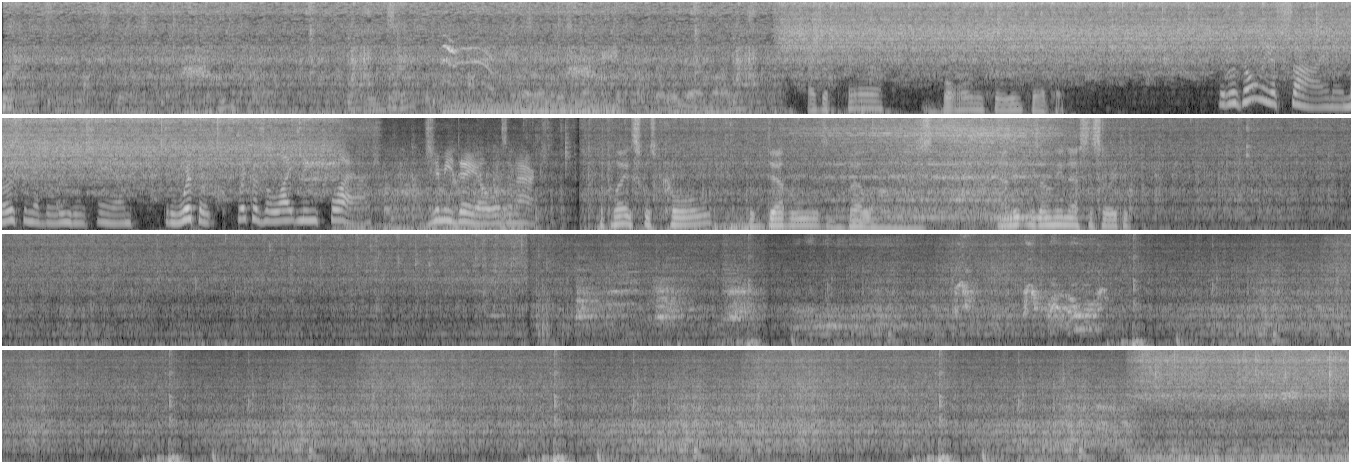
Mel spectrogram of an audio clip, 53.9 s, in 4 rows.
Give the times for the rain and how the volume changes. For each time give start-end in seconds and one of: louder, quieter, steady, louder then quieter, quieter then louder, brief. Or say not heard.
0.0-53.9 quieter then louder.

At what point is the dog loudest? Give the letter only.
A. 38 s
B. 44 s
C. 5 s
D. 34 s
A.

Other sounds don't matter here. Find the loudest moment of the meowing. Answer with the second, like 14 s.
5 s.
